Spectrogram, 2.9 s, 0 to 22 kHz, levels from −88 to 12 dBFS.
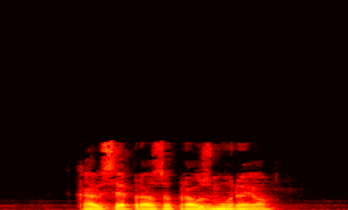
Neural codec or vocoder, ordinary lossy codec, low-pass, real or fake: codec, 16 kHz, 16 kbps, FreqCodec, smaller model; AAC, 24 kbps; 7.2 kHz; fake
